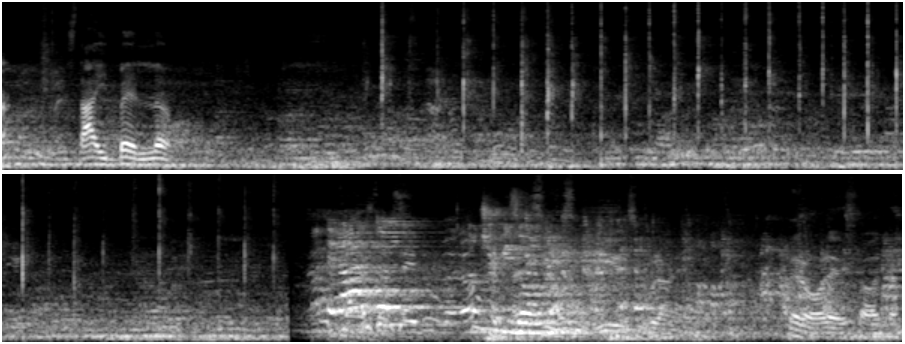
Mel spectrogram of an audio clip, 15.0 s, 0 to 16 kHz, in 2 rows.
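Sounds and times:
murmur of large hall: 0:00.0 - 0:15.0.

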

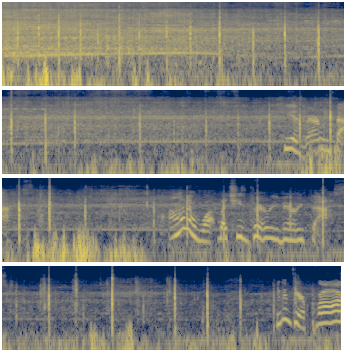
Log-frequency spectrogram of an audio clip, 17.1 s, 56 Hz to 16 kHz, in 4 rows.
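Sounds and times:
electric scooter motor whining: 0:00.0 - 0:17.0.

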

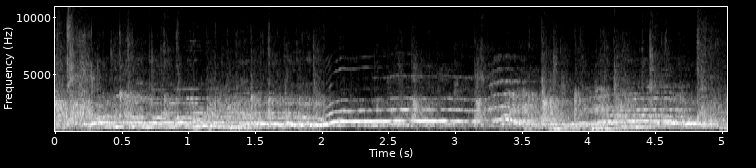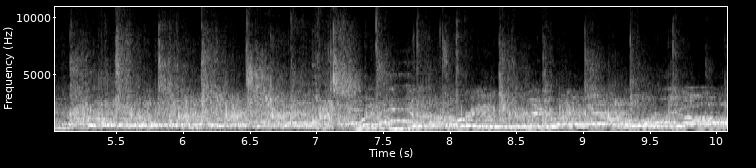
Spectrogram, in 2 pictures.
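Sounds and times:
congregation clapping in rhythm: 0:00.0 - 0:10.0
man preaching into a microphone: 0:00.2 - 0:01.8, 0:07.2 - 0:10.0.

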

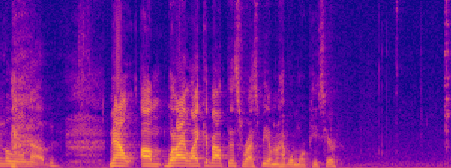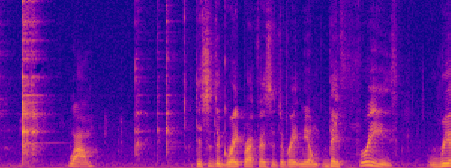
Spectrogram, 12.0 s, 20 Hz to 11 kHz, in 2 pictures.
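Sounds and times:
metal fork clinking on plate: 0:05.9 - 0:06.8.

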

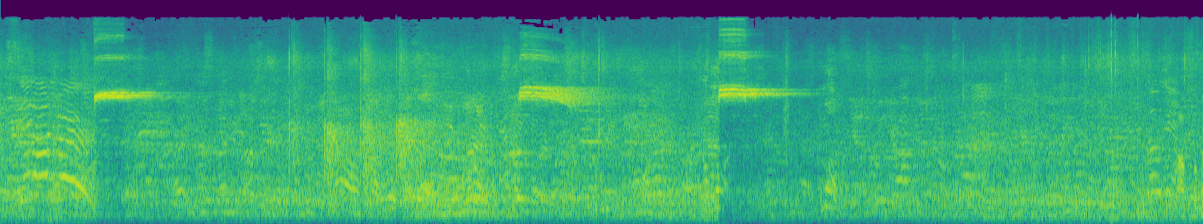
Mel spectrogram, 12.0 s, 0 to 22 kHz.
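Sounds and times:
crowd chatter: 0:00.0 - 0:12.0
referee's whistle blasts: 0:00.9 - 0:01.8, 0:05.2 - 0:06.0, 0:07.1 - 0:08.1.

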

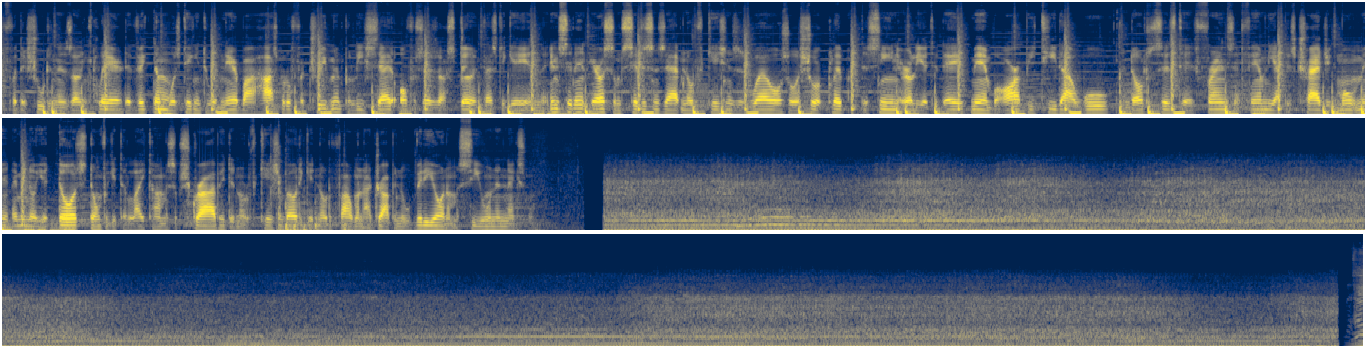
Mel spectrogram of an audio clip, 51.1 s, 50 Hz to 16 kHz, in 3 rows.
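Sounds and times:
vehicle engine running nearby: 0:00.0 - 0:23.6, 0:24.6 - 0:50.8
street traffic noise: 0:24.6 - 0:50.8.

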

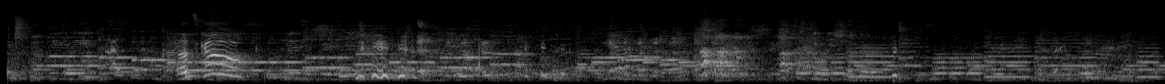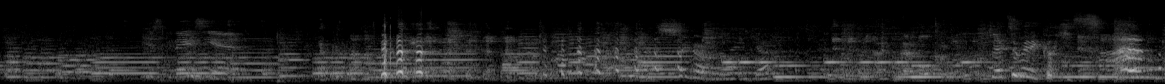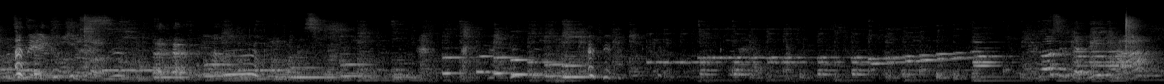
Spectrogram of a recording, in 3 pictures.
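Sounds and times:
electronic keyboard melody: 0:00.1 - 0:33.6.

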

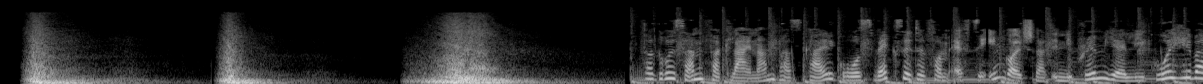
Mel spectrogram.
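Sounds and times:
whoosh with deep low boom: 0:00.2 - 0:06.3.

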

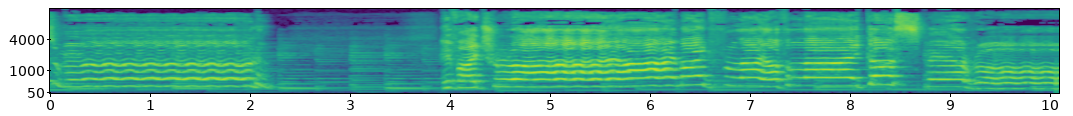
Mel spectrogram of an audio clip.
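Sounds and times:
man singing with vibrato: 0:00.0 - 0:02.3, 0:04.0 - 0:10.0
low musical accompaniment: 0:00.0 - 0:10.0.

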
